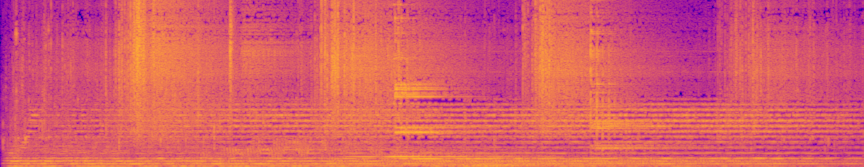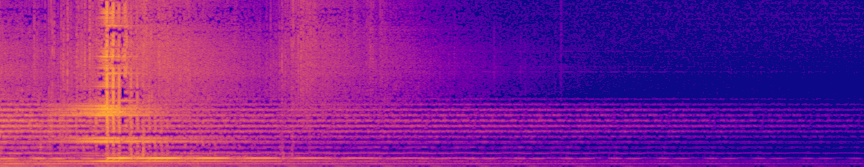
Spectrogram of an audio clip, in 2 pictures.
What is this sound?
Tweaked percussion and cymbal sounds combined with synths and effects.
Ambience, Atmo, Atmospheric, Bells, Deep, Percussion, Sound-Effect, Wide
